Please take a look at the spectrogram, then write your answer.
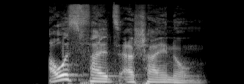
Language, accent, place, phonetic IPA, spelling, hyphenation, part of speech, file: German, Germany, Berlin, [ˈaʊ̯sfals.ɛɐ̯ˌʃaɪ̯nʊŋ], Ausfallserscheinung, Aus‧falls‧er‧schei‧nung, noun, De-Ausfallserscheinung.ogg
- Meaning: deficit, dysfunction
